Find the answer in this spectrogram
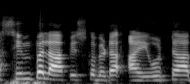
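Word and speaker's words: iota: Simple आप इसको बेटा आयोटा भी लिख सकते हैं। जो आई बेटा है इस आई को आप आयोटा भी कहते हैं बेटा, इसको प्रोनाउंस करें तो ये बेटा बनता है आयोटा, ठीक है, आयोटा।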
